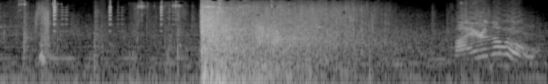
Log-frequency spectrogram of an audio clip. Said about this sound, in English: throw a grenade over here, blow through the wall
